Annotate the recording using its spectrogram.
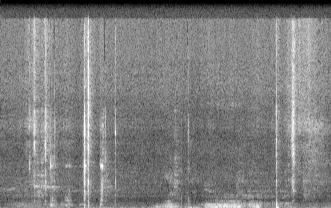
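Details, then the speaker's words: Background snoring noise audible in a room while someone talks and works with wire; snoring. "that's gracie snoring if you can hear all that noise"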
